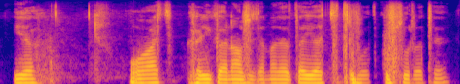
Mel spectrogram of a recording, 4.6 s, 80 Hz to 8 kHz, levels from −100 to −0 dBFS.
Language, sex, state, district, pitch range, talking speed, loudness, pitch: Hindi, male, Bihar, Araria, 130-140 Hz, 195 wpm, -16 LUFS, 135 Hz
